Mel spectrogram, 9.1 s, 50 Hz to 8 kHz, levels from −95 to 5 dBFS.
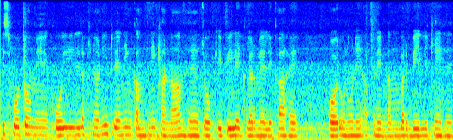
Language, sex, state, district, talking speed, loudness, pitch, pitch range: Hindi, male, Rajasthan, Bikaner, 160 wpm, -18 LUFS, 150 Hz, 145-155 Hz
